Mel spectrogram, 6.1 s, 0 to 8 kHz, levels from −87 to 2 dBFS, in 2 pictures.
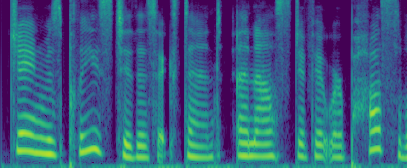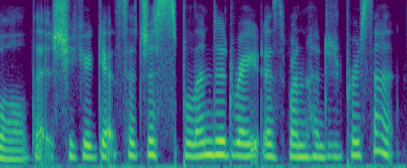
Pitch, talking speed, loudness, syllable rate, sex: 230 Hz, 245 wpm, -18 LUFS, 5.9 syllables/s, female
